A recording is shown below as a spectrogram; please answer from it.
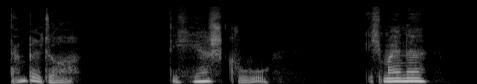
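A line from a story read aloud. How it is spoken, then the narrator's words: Embarrassed, quiet. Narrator (German): Ron blickte ein wenig verlegen, sagte aber mit leiser Stimme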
